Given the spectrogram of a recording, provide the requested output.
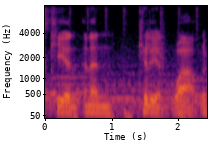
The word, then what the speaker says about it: Cian: Cian. That's Kian.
